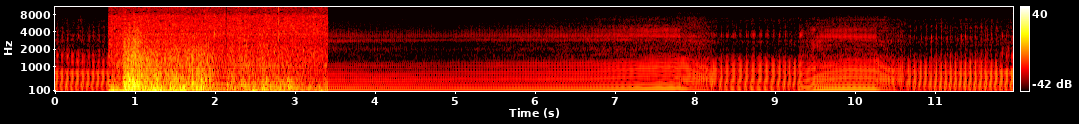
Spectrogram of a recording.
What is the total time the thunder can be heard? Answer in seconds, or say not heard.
3 s.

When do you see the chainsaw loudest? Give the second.
10 s.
